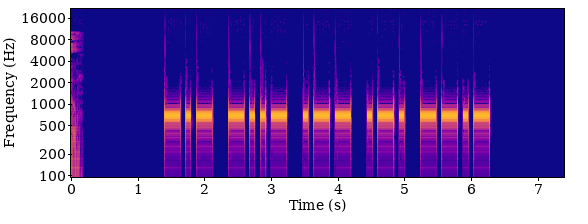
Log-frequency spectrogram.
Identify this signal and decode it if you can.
Morse code, heard as a keyed tone, about 15 wpm, 700 Hz. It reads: KXWRQ
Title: Code Groups - 5 Letters - 15wpm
